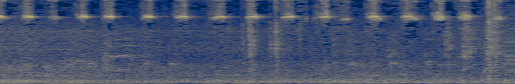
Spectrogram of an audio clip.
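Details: Field crickets bought so a pet white-eye bird can learn the 'krik krik krik' sound; clear, evenly spaced high chirps repeat about twice a second, with faint background hum and small knocks.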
